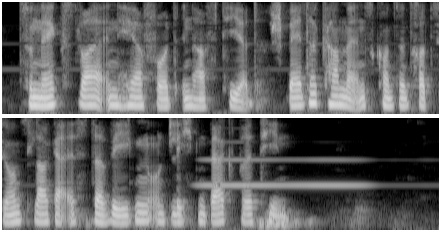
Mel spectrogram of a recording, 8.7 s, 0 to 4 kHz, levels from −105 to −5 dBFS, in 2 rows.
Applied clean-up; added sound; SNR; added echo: classical method log-MMSE.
